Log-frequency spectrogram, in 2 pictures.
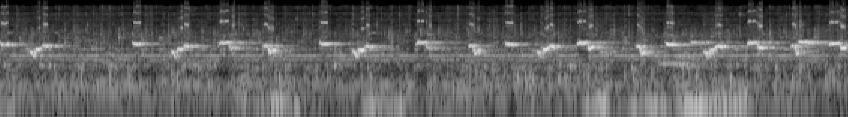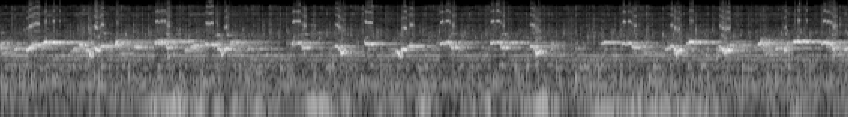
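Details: Sooty-headed bulbul delivering an extended ropel, meant to provoke replying song: rapid whistled notes tumbling up and down, growing denser and slightly higher toward the middle, over a faint steady hum.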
